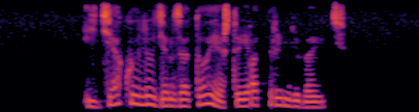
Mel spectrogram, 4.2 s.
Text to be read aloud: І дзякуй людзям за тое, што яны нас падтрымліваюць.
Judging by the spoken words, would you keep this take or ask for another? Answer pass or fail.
fail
